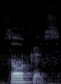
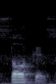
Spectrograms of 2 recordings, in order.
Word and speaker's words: sulcus: word either let me look at it i'm mispronouncing it sulcus yeah i was going to say i knew what it was but i wasn't saying right sulcus i'm sorry there's a center one and that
